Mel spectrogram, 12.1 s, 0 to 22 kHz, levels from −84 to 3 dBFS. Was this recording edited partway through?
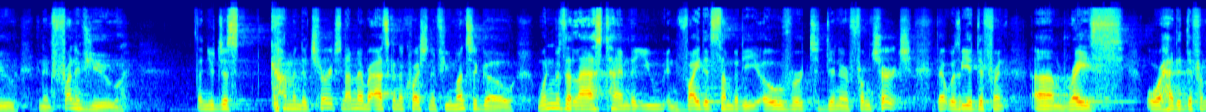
yes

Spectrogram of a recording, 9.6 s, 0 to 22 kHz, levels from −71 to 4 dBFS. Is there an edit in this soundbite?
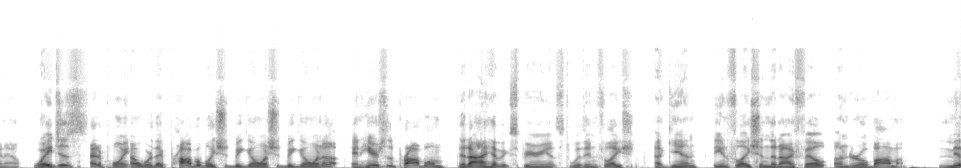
yes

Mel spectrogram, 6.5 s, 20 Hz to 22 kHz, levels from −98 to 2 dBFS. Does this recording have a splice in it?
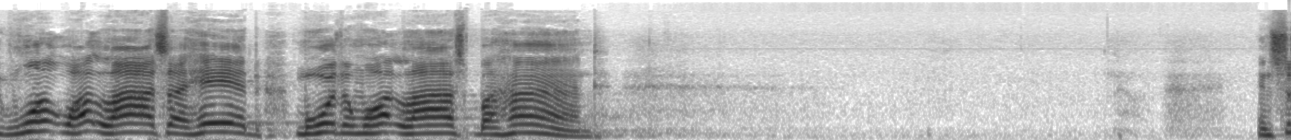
no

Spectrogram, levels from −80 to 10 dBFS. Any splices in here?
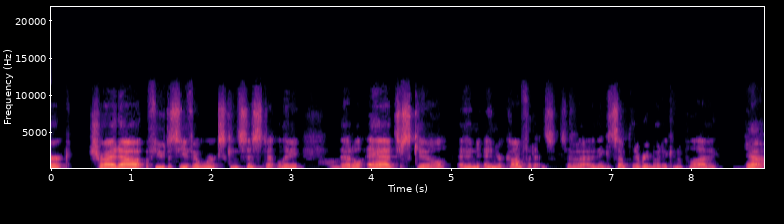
yes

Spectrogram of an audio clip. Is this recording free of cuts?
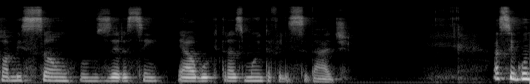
no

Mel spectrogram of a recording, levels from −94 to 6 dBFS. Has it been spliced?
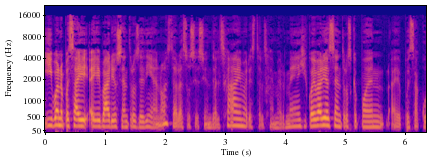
no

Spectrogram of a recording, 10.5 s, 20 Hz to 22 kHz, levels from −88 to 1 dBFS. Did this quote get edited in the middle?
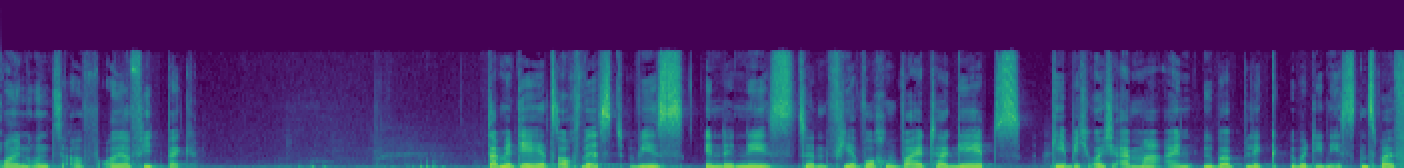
yes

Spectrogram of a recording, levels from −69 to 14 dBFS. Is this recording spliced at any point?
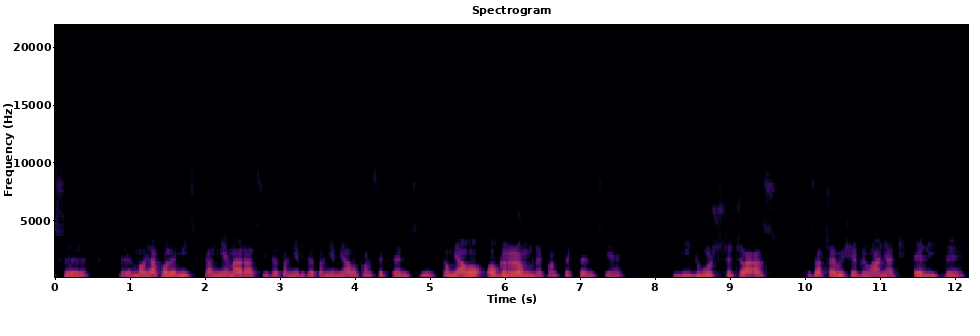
yes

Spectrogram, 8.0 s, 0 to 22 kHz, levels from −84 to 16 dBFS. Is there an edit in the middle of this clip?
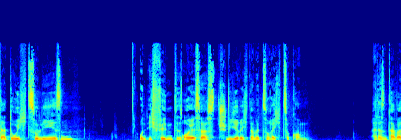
yes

